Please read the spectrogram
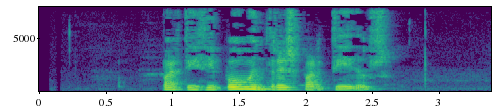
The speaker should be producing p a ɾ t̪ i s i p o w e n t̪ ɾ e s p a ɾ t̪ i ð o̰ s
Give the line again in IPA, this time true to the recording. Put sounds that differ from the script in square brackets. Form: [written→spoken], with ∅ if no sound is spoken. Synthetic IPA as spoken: p a ɾ t̪ i [s→θ] i p o w e n t̪ ɾ e s p a ɾ t̪ i ð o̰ s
